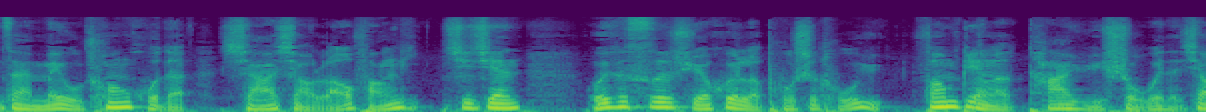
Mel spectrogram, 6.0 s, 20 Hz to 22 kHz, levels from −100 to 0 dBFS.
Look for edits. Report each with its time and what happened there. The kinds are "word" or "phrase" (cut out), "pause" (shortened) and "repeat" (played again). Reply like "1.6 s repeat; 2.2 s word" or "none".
2.2 s pause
